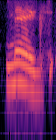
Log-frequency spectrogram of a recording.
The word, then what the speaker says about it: Meigs: My name is Sharon Meigs. It's spelled M-E-I-G-S.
